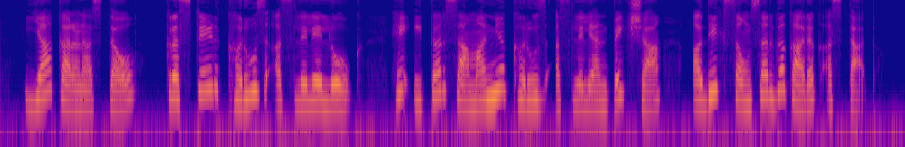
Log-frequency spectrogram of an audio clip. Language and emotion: Marathi, neutral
